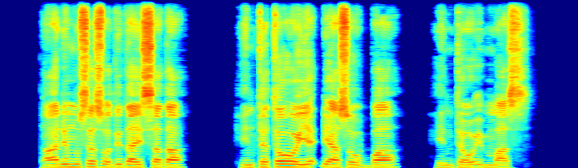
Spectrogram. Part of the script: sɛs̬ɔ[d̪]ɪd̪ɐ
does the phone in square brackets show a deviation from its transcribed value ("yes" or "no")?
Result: no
